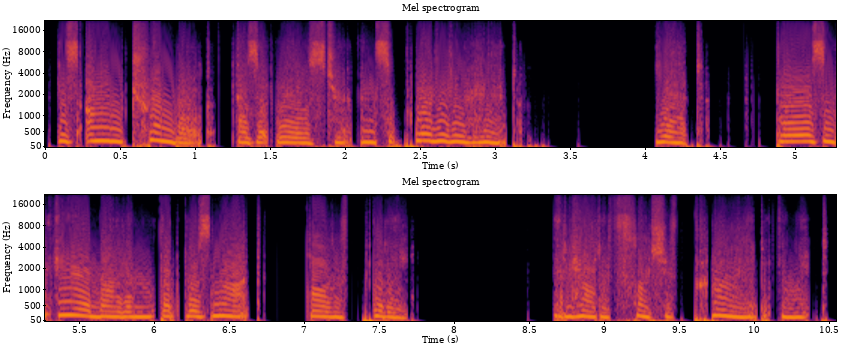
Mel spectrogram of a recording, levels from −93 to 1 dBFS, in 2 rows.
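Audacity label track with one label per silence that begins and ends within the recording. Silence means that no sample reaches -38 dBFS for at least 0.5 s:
3.330000	4.070000	silence
7.720000	8.660000	silence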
